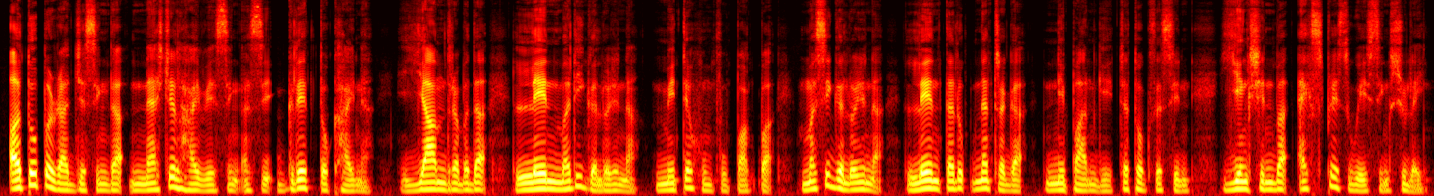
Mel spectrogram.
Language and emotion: Manipuri, neutral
